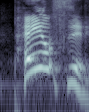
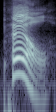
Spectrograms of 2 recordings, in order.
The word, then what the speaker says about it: Pell: from pell city alabama pale city pale city no pell pelt like a pell grant i want to make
